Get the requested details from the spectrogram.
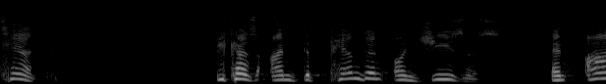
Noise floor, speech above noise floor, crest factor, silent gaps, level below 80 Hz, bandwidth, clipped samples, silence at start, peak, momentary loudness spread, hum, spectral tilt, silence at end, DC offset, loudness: under -90 dBFS; over 50 dB; 20 dB; none; under -90 dBFS; 16 kHz; under 0.1%; 0 s; -22 dBFS; 17 LU; none; -5.5 dB/octave; 0 s; under 0.1%; -40 LUFS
